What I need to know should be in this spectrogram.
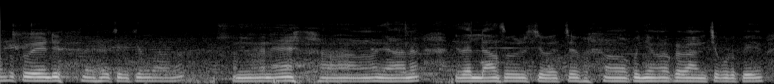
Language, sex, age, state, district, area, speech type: Malayalam, female, 60+, Kerala, Idukki, rural, spontaneous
